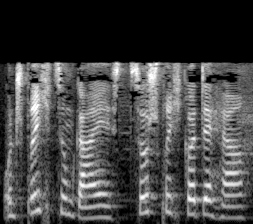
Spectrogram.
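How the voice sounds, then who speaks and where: A woman reading scripture in a measured, solemn way, then interpreting a sermon. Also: fairly high pitch, bright, forceful tone. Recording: muffled lo-fi.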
